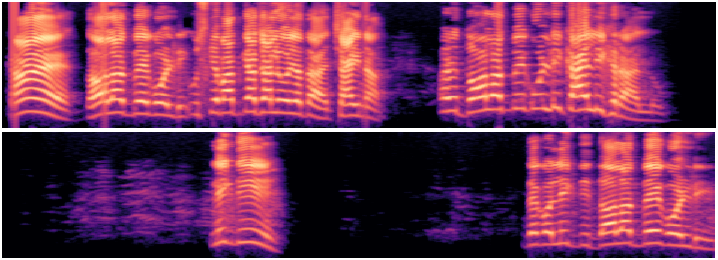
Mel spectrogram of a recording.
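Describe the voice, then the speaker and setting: A male teacher runs a call-and-response classroom lesson, throwing out questions and bluntly scolding his pupils. His voice sits very high for a man. The sound is dry and close, with almost no room echo. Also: lively intonation, a little slow, pauses often, fairly bright tone, lo-fi sound.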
